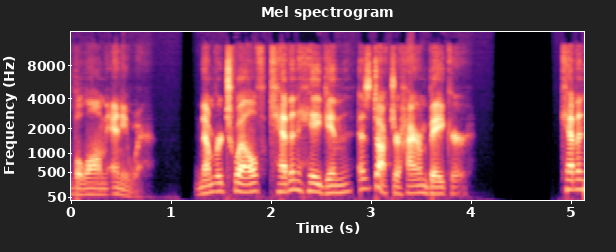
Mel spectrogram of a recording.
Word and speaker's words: Kevin Hagen: Kevin Hagen, pronounced KV in Hagun, was born on April 3rd, 1928 in Chicago, Illinois.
